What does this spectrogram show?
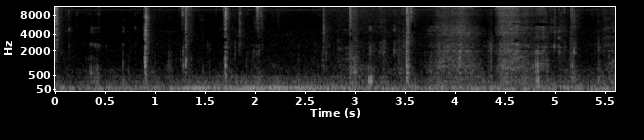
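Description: Faint chewing and mouth clicks from a person eating a soft piece of rotisserie chicken with the mouth closed, scattered irregularly, over a low steady rumble.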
